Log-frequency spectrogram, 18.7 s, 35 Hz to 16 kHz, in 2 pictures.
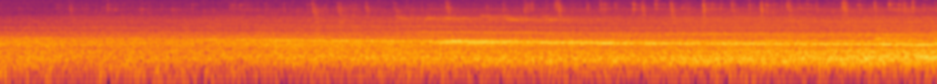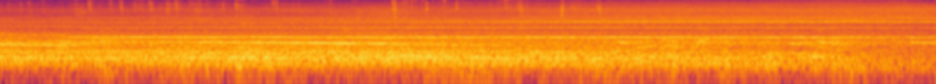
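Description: Keihan 13000 series electric train arriving at a station platform and braking to a stop. Its motor note falls in pitch as it slows, and about halfway through a steady high-pitched squeal joins the rumble of the wheels. The sound fades as the train halts.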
